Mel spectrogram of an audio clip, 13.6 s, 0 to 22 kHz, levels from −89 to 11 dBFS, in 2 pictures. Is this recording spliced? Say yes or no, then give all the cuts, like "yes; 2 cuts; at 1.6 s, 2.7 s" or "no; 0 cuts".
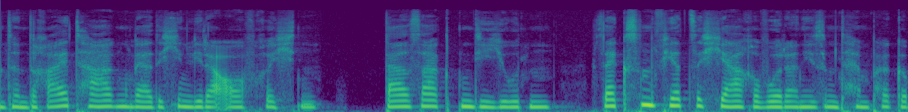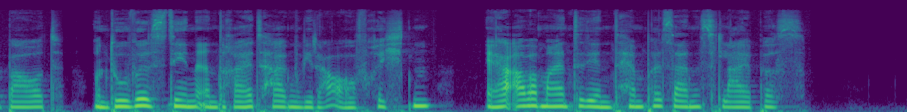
yes; 4 cuts; at 2.6 s, 4.3 s, 7.4 s, 10.2 s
